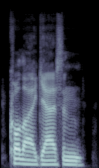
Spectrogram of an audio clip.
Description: تلفظ صحیح Kolay Gelsin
